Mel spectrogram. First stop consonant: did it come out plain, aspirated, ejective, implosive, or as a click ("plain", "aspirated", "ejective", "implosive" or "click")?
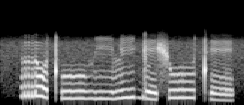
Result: aspirated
